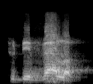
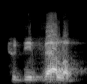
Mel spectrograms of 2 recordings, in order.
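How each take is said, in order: No difference in how they are said.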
